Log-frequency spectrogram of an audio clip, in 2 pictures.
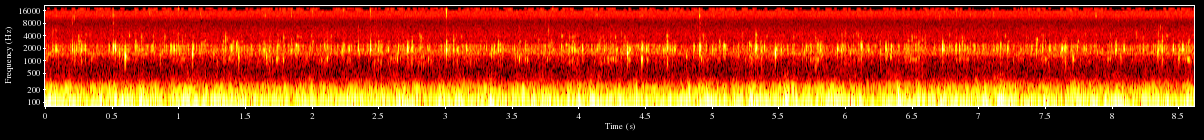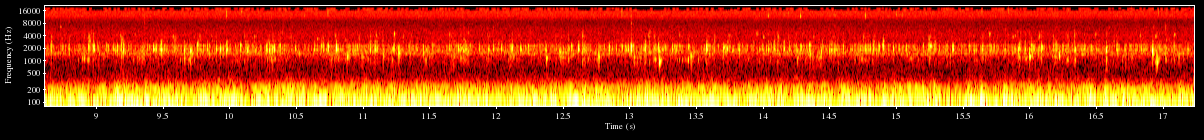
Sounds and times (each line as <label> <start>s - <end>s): water flows from pond into stream 0.0s - 17.2s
